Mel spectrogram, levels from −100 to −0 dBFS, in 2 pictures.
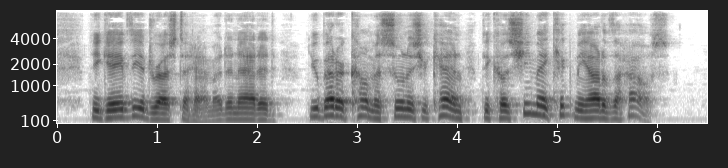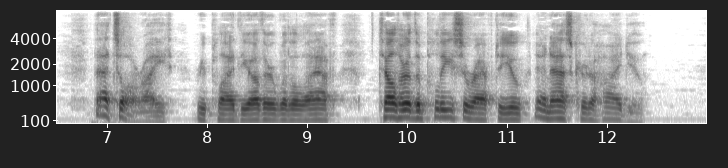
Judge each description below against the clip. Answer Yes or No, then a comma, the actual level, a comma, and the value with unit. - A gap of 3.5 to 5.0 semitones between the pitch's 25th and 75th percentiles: No, wide, 5.5 semitones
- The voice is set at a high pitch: No, medium, 140 Hz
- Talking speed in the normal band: No, fast, 215 wpm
